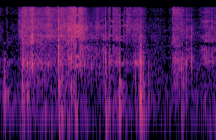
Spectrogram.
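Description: Faint rustling and a few light clicks of hands handling folded paper origami hearts and a piece of string, the clearest click about one and a half seconds in.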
